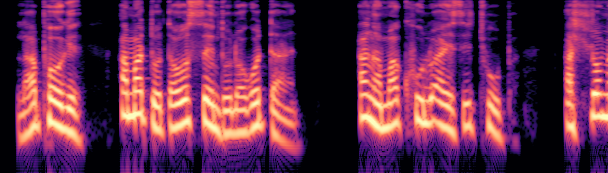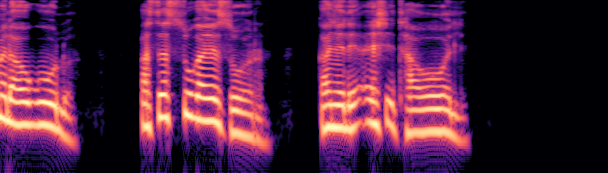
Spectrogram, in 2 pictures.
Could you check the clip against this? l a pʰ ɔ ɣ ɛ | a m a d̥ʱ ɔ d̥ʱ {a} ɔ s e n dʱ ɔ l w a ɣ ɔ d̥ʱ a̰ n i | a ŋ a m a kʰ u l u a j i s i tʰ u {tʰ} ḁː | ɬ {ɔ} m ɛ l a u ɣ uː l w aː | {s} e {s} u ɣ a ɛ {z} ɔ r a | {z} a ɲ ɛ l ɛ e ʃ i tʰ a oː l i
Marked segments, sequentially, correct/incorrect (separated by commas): correct, incorrect, correct, correct, correct, correct, incorrect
